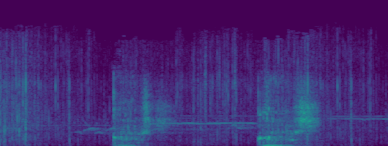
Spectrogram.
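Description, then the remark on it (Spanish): A voice mimics rustling leaves with two short, breathy, crackling bursts a moment apart, moderately loud, with a thin high whistle-like tone lingering faintly behind. “Como las hojas que suenan.”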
